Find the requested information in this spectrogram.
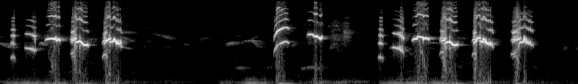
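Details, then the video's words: Oriental magpie-robin, locally kacer, singing as a lure for a kacer whose form has dropped: rapid loud series of rich, scratchy whistled notes in two bursts separated by a short pause, a few faint whistles between. "PANCINGAN KACER PALING AMPUH UNTUK MENAIKAN MENTAL KACER YANG DROP"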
